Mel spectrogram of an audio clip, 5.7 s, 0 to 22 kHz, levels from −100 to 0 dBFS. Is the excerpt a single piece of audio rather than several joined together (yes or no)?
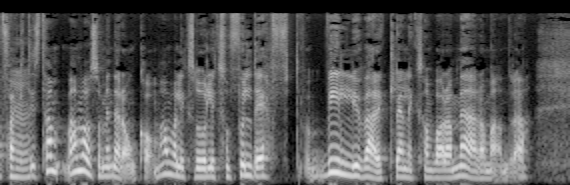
no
